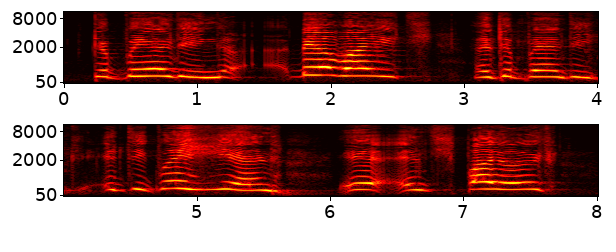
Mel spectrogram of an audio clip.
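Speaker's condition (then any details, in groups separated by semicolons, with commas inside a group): Cerebral palsy; obvious speech impairment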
